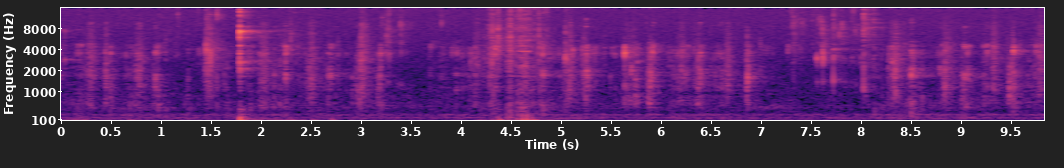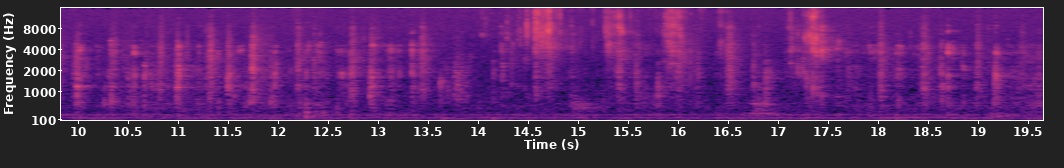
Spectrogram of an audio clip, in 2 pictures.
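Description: Close-miked chewing of a crunchy salad of iceberg lettuce and cucumber: a steady run of short crunches and mouth clicks.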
